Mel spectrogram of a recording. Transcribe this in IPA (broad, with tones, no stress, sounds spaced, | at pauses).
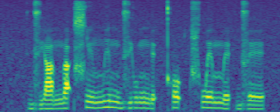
d͡z j a˨˩ n̪ a˦ ʔ ɕ ĩ˥˧ m i˥˧ n d͡z j u˧ ŋ e˨ ʔ kʰ o˦ ʔ t͡ɕʰ w e˦ m e˨ ʔ d͡z e˨˩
